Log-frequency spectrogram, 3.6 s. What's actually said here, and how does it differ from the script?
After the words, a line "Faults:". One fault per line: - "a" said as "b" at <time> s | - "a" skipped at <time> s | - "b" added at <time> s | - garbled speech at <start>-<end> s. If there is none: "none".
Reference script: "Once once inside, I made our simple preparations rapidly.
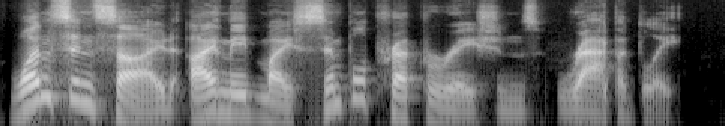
"Once inside, I made my simple preparations rapidly.
Faults:
- "once" skipped at 0.3 s
- "our" said as "my" at 1.3 s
